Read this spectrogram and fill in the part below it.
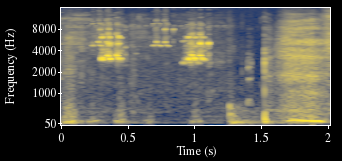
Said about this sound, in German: Jetzt wäre die Zeit für die Grillen.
